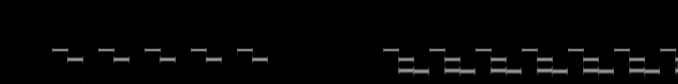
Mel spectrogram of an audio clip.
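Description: Low stream of alternating pure tones C and D, steady and evenly paced, interleaved with a higher alternating tone pair that first plays alone in five short repeats before the lower pair joins in a continuous four-tone cycle.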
